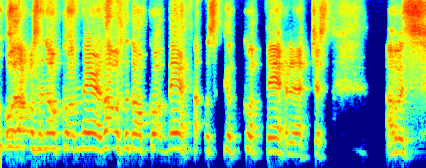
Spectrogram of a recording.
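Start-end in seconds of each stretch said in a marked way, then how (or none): 0.0-2.9 mock high, nagging, shrill, repeated shouting. Retelling how a man near the speaker kept shouting about a knock-on, imitating his shouting. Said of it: "He just kept shouting".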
